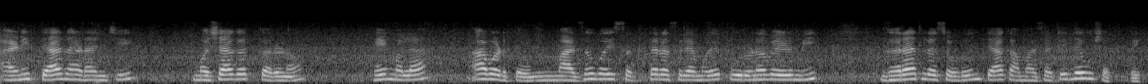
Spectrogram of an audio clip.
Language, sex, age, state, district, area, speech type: Marathi, female, 60+, Maharashtra, Palghar, urban, spontaneous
